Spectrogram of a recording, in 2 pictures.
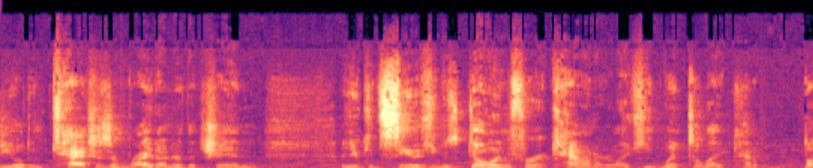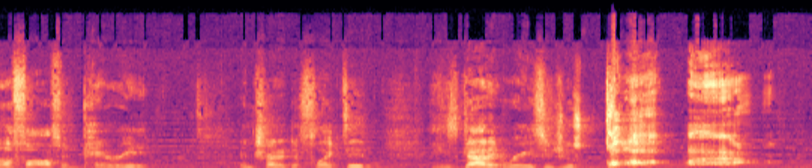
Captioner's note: choking sound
